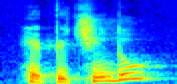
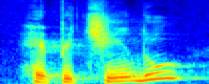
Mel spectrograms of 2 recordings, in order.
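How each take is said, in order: The two takes are said the same way.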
